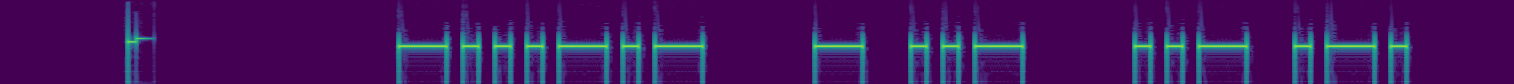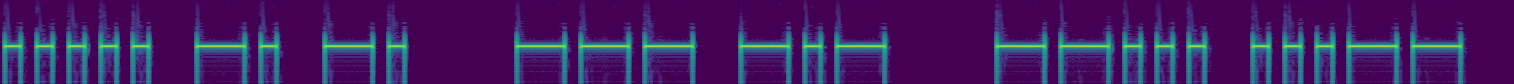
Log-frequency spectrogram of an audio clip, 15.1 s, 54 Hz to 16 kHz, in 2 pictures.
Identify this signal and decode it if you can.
Morse code, heard as a keyed tone, about 15 wpm, 700 Hz. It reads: <BK> TU UR 5NN OK 73
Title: Common QSO Phrases Encore 15wpm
